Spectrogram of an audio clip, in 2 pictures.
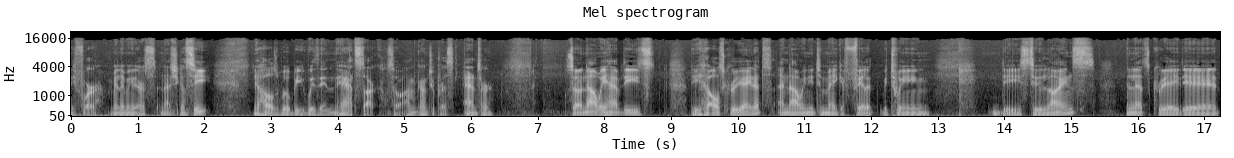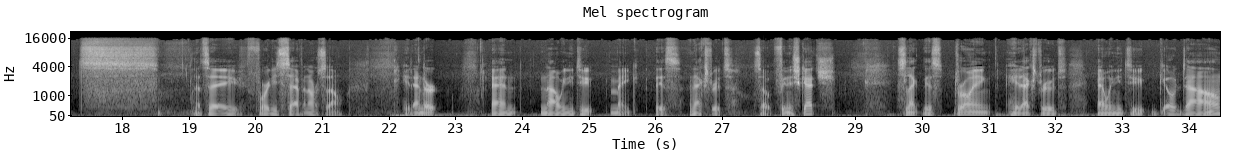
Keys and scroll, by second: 22.5 Return, 31.1 e.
